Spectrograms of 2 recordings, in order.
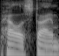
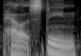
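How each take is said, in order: First: The last syllable sounds like 'stine'. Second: The last syllable sounds like 'steen'. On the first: This is the outsider's usual pronunciation. The speaker calls it wrong. "I know I always want to say Palestine" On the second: This is how the town's residents say it. The speaker calls it right. "I think the locals call it Palestine"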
